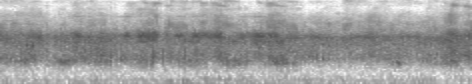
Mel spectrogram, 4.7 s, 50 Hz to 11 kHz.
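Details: Dense chorus of frogs in Echizen's lotus rice paddies, Fukui, Japan, June 2021, including Japanese tree frogs and Schlegel's green tree frogs. Bright, high, ringing croaks overlap without pause, rising and falling slightly in loudness.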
